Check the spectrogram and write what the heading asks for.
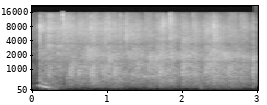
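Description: A crowd breaks into steady applause, many hands clapping in a dense, even wash of sound that stays loud and continuous for a few seconds.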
